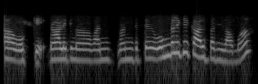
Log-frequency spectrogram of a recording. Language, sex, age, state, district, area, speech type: Tamil, female, 45-60, Tamil Nadu, Sivaganga, rural, conversation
